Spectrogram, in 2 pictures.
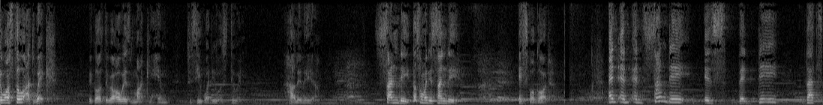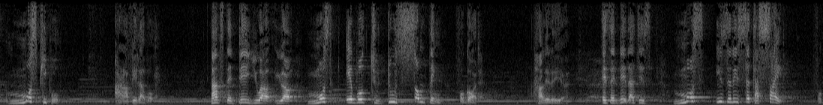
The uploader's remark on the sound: preached at the True Vine Cathedral, Bantama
